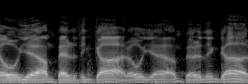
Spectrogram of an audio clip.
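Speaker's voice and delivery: sneering mock boast in a put-on voice; mocking proud boast. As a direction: lightly mimic an arrogant boaster. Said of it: "You wanna go and be pride and say".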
